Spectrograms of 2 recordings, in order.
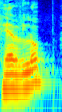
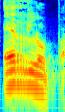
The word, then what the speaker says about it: Herlop: Y vamos a iniciar con Marina Herlop o Marina Herlop, así es, podemos pronunciar las dos, una más la inglesa, porque en realidad Herlop es una contracción de las primeras letras de sus dos apellidos, Hernández López. Marina es pianista,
